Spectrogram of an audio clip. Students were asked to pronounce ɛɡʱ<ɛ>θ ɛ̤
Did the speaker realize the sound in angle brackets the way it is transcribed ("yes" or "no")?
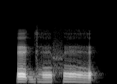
no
